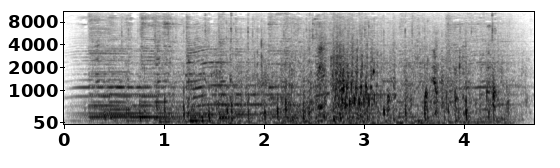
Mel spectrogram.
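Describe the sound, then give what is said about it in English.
Horse hooves clip-clop steadily along with a cart in a western town scene, mixed in with busy background noise, jaunty western-style music and what sounds like a horse whinnying, fairly loud throughout. “The episode opens up with a typical western scene the town, horse and cart, jaunty western style music”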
